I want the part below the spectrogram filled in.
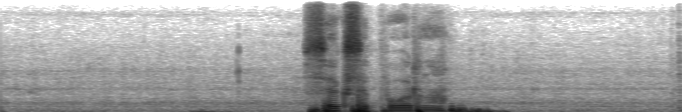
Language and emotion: Russian, neutral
